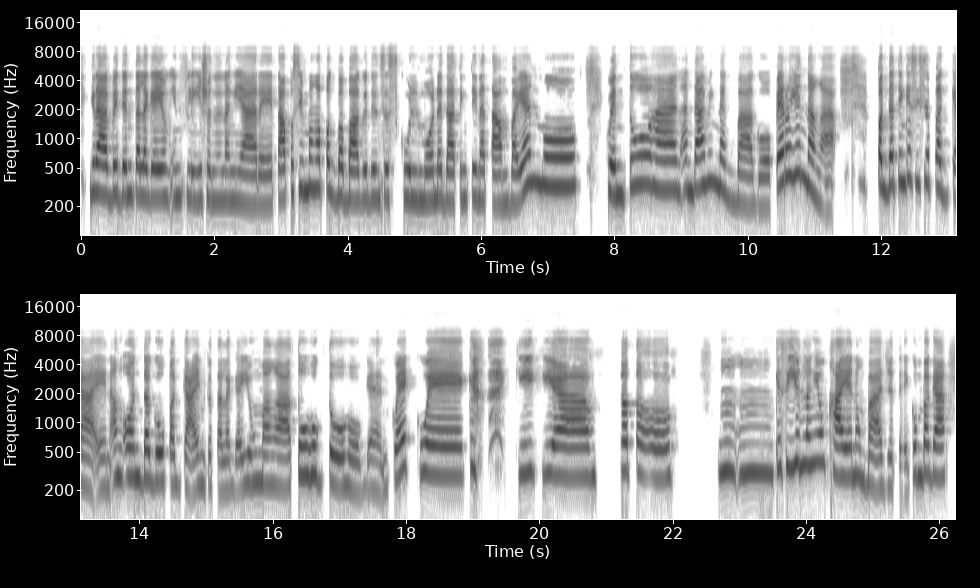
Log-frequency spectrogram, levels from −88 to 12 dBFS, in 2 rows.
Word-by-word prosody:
grabe 265 -2 +5
din 260 +1 0
talaga 255 -1 +2
yung 245 0 +2
inflation 240 -1 -5
na 230 0 -9
nangyari. 215 -2 -1
Tapos 245 +4 +1
yung 295 0 -1
mga 305 0 -1
pagbabago 240 -4 +1
din 240 +1 -6
sa 245 0 -5
school 235 -1 -5
mo 230 0 -3
na 240 0 -2
dating 225 +1 -2
tinatambayan 235 +7 0
mo, 325 -1 +3 0.5
kwentuhan, 300 +2 +1
ang 290 -1 -3
daming 330 +2 +2
nagbago. 210 -6 -4
Pero 360 - +6
yun 415 -1 -1
na 300 -5 +3
nga, 180 -2 -2 0.7
pagdating 330 +2 +3
kasi 350 -3 -7
sa 355 - -3
pagkain 235 -8 -1
ang 275 +1 -2
on 275 0 +1
the 260 - +5
go 245 0 +2
pagkain 230 -2 -1
ko 225 - -10
talaga 200 0 -5
yung 235 +2 -5
mga 225 -2 -1
tuhog-tuhog 240 -8 -1
yan 210 -1 -9
kwek-kwek, 290 -3 +3 0.8
kikiam. 290 -2 +3 0.4
Totoo. 280 -4 0 0.7
Mm, 305 0 -4
kasi 345 +2 0
yun 375 - +1
lang 370 - +2
yung 390 -1 -3
kaya 280 -2 +5
nung 270 -3 -5
budget 215 -1 -3
eh, 180 - -10
kumbaga, 285 +1 +1
270 Hz, 125 wpm, -23 LUFS, 230-300 Hz, 0.8 s, Pero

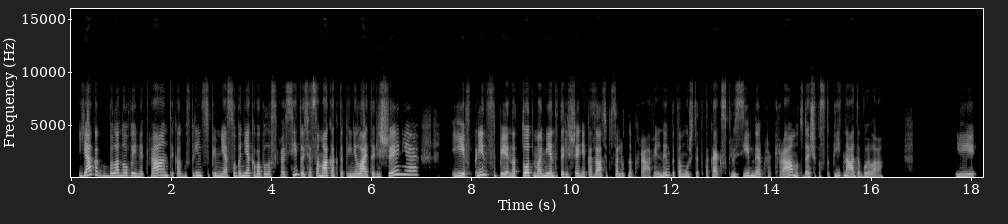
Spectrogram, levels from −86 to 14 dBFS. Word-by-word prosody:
я 280 +10 +7
как 335 -10 -2
бы 225 - -7
была 245 +4 +1
новый 255 -3 +1
эмигрант, 245 +6 +2
и - - -5
как 205 -3 -7
бы, 185 - -13
в - - -21
принципе, 245 -2 -4
мне 205 -2 -1
особо 230 +4 -3
некого 225 -2 0
было 205 0 -5
спросить. 195 - -4
То - - +1
есть 190 - -6
я 205 - -4
сама 235 +4 +6
как-то 200 -2 -4
приняла 215 +3 +4
это 210 -1 -2
решение. 345 - 0 0.7
И, 225 0 +3
в - - -16
принципе, 265 - +1
на 210 +3 +1
тот 270 +5 +6
момент 215 +1 +2
это 200 +1 -4
решение 200 +1 -2
казалось 200 0 0
абсолютно 205 0 -7
правильным, 175 - -4
потому 200 -8 -5
что 190 0 -9
это - - -22
такая 175 +1 -1
эксклюзивная 195 +4 -3
программа, 170 - +1
туда 175 -6 -6
ещё 175 +2 -5
поступить 220 +7 -11
надо 195 -5 +2
было. 160 -3 -5 1.5
И 205 - -3
215 Hz, 155 wpm, -22 LUFS, 195-245 Hz, 1.5 s, я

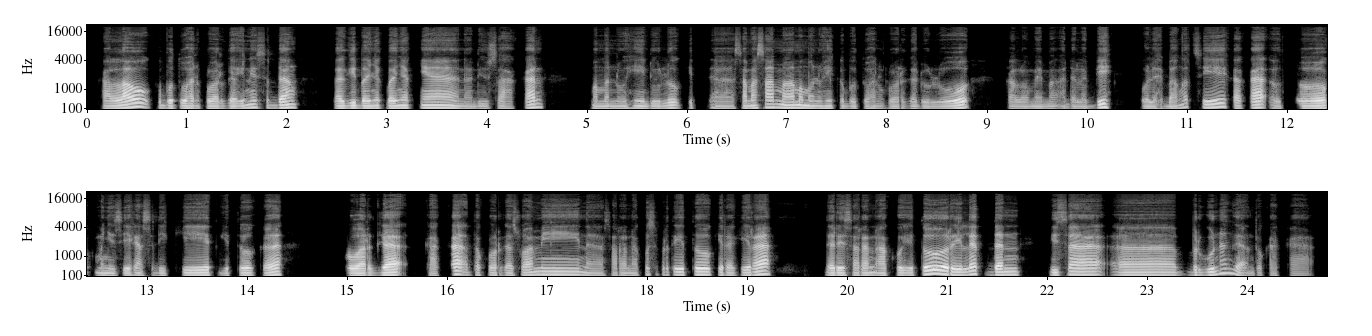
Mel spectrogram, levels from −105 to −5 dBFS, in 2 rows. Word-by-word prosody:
kalau 140 +10 +6
kebutuhan 120 -1 -1
keluarga 110 0 -2
ini 130 +7 -1
sedang 135 +5 +1 0.3
lagi 115 +2 +2
banyak-banyaknya. 125 +2 +1
Nah, 105 -1 -8
diusahakan 110 +8 -3 0.5
memenuhi 110 0 -4
dulu, 115 +5 -3
kit - - -14 0.2
eee, 105 0 -8
sama-sama 130 +6 0
memenuhi 115 -3 0
kebutuhan 105 0 -10
keluarga 105 0 -9
dulu, 105 +7 +1 0.4
kalau 100 -1 -8
memang 105 0 -9
ada 100 0 -13
lebih 100 +11 0 0.4
boleh 100 -1 -6
banget 110 - -6
sih, 150 +2 +1
Kakak 130 +4 +2
untuk 115 +3 +1
menyisihkan 110 0 -3
sedikit 120 +2 -1
gitu, 115 +2 -1
ke 130 +6 +4 0.6
keluarga 110 +4 +5 0.2
Kakak 120 +10 +1
atau 120 - -6
keluarga 115 -1 -4
suami. 150 +3 0
Nah, 110 -3 -6
saran 110 0 -8
aku - - -33
seperti 140 -3 -2
itu. 145 0 +4
Kira-kira 125 +6 +3 0.6
dari 115 0 +3
saran 115 0 -3
aku 110 +1 -2
itu 170 +9 +6
relate 145 +5 +4
dan 140 +2 +4 0.3
bisa, 145 +4 +3
eee, 125 0 +1
berguna 135 +8 -1
nggak 155 - -2
untuk 110 +1 -15
Kakak? 100 -1 -17
120 Hz, 130 wpm, -22 LUFS, 110-135 Hz, 0.6 s, kalau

